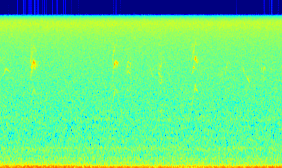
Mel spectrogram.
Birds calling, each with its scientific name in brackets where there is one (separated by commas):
Hawaii Amakihi (Chlorodrepanis virens)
